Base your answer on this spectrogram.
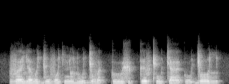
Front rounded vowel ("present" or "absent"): absent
